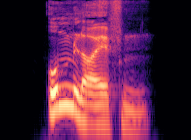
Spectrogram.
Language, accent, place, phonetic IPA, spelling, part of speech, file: German, Germany, Berlin, [ˈʊmˌlɔɪ̯fn̩], Umläufen, noun, De-Umläufen.ogg
- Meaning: dative plural of Umlauf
